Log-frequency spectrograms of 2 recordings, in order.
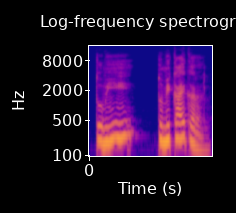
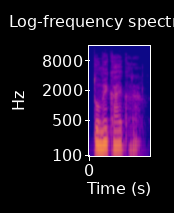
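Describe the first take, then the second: First: Louder, stumbling repeat with weight on काय; urgent repeat. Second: Said in the usual way. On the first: A narrator's reading. Narrator pushing the listener to decide, urgent stress on काय. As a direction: press the listener, hammering काय.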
